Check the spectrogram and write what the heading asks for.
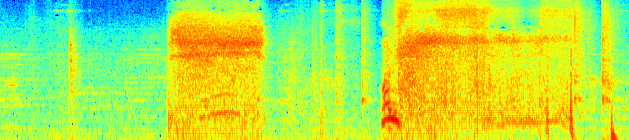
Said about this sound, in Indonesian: udah kena semburan air gajah.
